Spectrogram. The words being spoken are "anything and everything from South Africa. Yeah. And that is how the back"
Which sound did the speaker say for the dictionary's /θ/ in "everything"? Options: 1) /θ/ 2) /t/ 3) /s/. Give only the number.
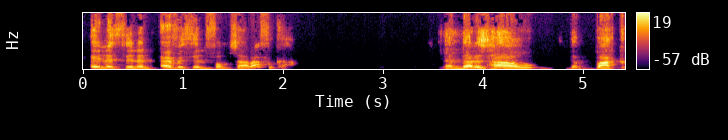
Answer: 1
